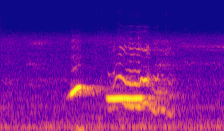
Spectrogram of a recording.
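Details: Yellow-beaked lory giving two short calls: a brief whistled note sliding upward, then a longer, steadier squawking tone with a drooping tail, over low background hiss.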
